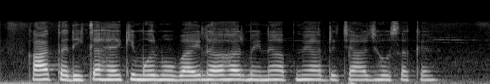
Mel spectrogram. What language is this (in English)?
Chhattisgarhi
